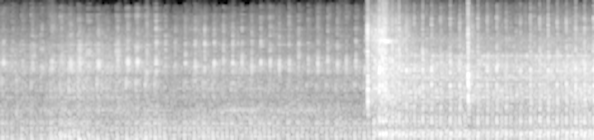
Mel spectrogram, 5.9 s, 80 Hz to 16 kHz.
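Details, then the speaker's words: Stihl FS91R string trimmer, unused since December with fuel stabilizer added: it catches, then holds a steady, even two-stroke rasp without stumbling. It runs cleanly after winter storage. "These haven't been ran since December, and it still will crank up if you take care of them."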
